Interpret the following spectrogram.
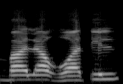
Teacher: गैन भी मोटा पढ़ा जाता है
